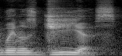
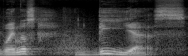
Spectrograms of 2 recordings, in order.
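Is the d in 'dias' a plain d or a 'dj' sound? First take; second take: dj sound; plain d. First: The d in dias sounds like 'dj'. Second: The d in dias is a plain d. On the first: The speaker calls it wrong. "a gente não vai dizer" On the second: The speaker calls it right. "a gente vai dizer"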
